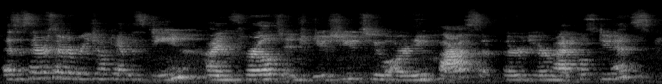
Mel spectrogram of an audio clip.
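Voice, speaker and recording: A woman's voice: fairly high pitch, steady tone, normal speed, pushed and bright. A woman speaking as a medical campus dean, proudly introducing new students at a public board meeting. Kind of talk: formal public remarks. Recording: echoey meeting room from far off.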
